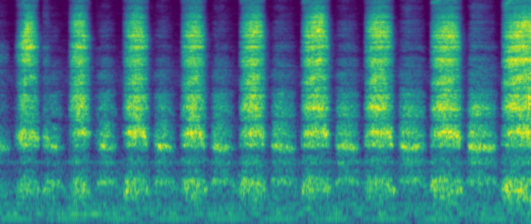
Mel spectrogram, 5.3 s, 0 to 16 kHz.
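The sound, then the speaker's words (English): Forceful breaths of a breathing exercise, loud and rhythmic, follow one after another at an even, quick pace, each a sharp airy rush, with no talking. “So we're gonna start the breath, 10 breaths. Come with me in 3, 2, 1.”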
